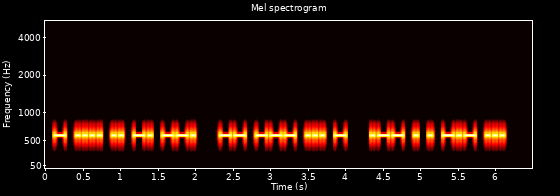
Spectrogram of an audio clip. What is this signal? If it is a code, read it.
Morse code, heard as a keyed tone, about 25 wpm, 600 Hz. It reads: THING MOST WEEKS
